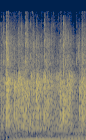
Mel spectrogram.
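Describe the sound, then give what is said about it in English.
A church audience claps together for Jesus in a dense, steady burst of applause, many hands overlapping into a continuous crackling wash over a low constant hum. “Come on, give Jesus a clap today.”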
